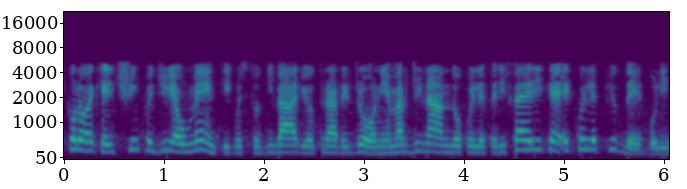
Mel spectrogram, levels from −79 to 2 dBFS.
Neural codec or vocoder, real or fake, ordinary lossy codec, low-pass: none; real; AAC, 48 kbps; 5.4 kHz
